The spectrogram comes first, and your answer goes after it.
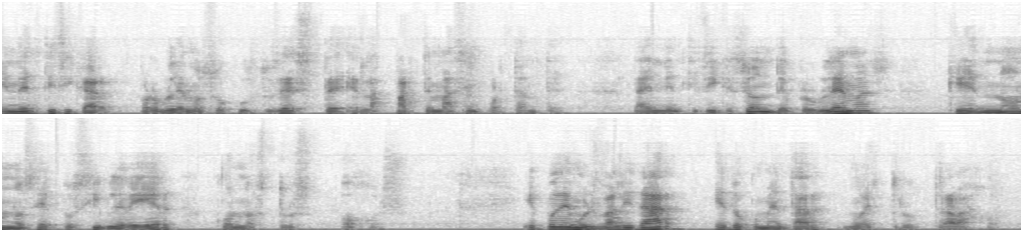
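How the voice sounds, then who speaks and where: A man at medium pitch and moderate pace, fairly even intonation, with audible room echo. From Portugal. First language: Portuguese (speaking Spanish). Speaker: thermography expert presenter. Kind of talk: webinar presentation. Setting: online webinar. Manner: halting.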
